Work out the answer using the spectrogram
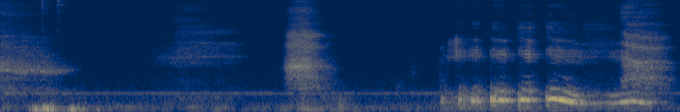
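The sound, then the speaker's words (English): A deep breath in during a guided relaxation and grounding exercise, with a few soft, airy breaths spaced apart and a longer voiced sigh near the end, all fairly quiet. “I can take a deep breath in.”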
